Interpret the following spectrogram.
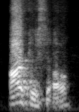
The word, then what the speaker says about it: Arkansas: Now, somebody got me and they said Ar Kansas. I I said Arkansas. They said, "D Did y'all be fighting over how to pronounce?"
